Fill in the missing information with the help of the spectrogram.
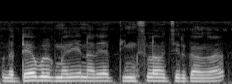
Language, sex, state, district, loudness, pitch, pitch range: Tamil, male, Tamil Nadu, Namakkal, -14 LUFS, 165 Hz, 155-170 Hz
